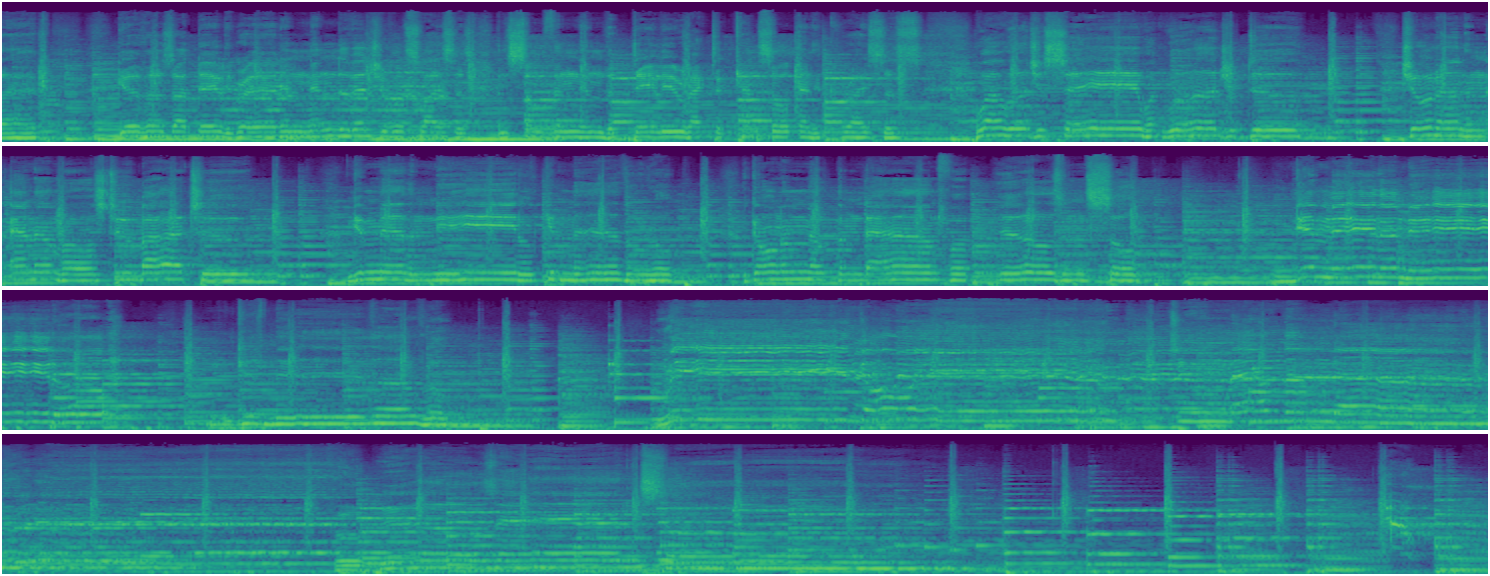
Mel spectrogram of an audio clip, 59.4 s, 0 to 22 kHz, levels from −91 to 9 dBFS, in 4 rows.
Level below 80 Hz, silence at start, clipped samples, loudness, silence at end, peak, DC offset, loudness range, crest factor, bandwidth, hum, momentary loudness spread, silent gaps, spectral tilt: -34 dBFS; 0 s; under 0.1%; -18 LUFS; 0 s; -2 dBFS; under 0.1%; 3 LU; 16 dB; 17 kHz; none; 7 LU; none; -4.5 dB/octave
